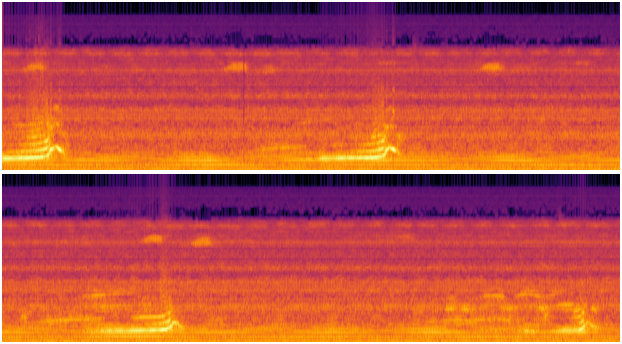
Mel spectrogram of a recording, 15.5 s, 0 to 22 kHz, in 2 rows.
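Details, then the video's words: Hyena vocalizations: a series of rising whoops, four clear ones roughly every four to five seconds, each sweeping upward with rich overtones, then fainter upswept calls near the end over steady background hum. "Hyenas some vocalizations collection 1"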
